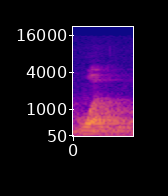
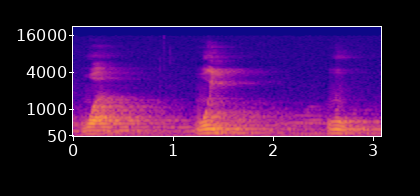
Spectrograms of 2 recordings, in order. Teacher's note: Huruf waw keluar dari makhraj syafatan, yaitu bibir, tepatnya bibir atas dan bawah dihimpun ke depan. Wa. Sebelum wa terucapkan, pastikan bibir kita dihimpun ke depan.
